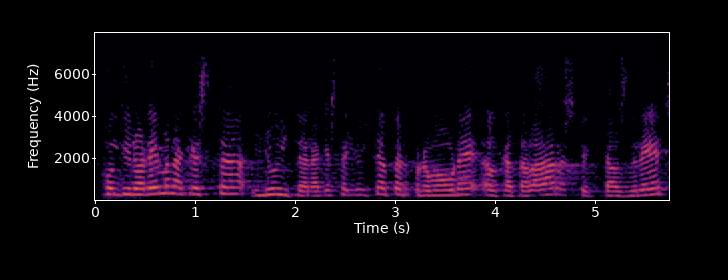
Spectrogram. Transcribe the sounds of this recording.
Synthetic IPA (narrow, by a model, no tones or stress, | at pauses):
kunt̪inuəɾɛmənəkɛst̪əʎujt̪əːnəkɛst̪əʎujt̪əpəɾpɾumɔwɾəʔəlˠkət̪əlarəspɛk̚t̪əlˠzðɾɛt͡s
